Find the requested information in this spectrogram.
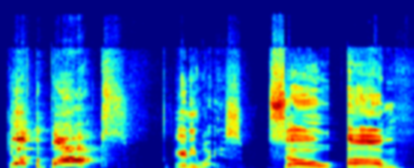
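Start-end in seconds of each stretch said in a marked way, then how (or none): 0.1-1.3 high, drawn-out yell at the cat; scolding call. Real, not acted. Host breaking off to cat in the box, high scolding yell.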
